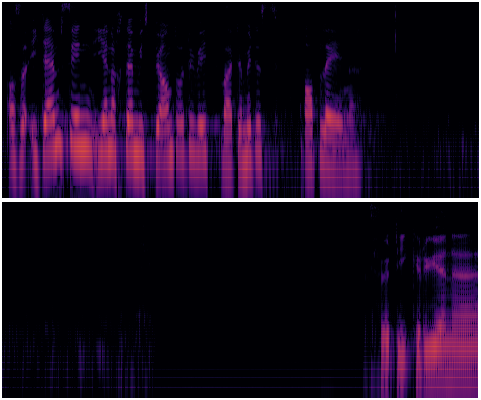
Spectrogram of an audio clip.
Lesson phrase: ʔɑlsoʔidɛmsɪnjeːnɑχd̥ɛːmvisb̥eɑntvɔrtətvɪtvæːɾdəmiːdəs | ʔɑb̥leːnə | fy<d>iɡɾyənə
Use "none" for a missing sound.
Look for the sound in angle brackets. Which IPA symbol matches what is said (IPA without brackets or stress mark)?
d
